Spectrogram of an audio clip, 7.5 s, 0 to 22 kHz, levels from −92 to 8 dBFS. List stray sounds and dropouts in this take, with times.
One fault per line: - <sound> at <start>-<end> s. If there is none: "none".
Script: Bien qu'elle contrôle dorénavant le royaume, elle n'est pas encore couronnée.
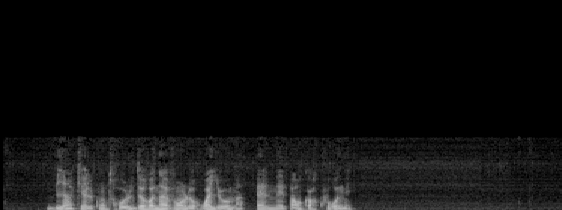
none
